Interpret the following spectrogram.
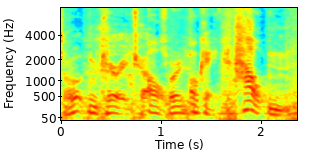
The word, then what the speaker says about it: Houghton: Houghton is how they say it.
